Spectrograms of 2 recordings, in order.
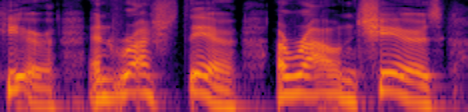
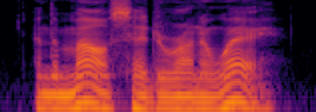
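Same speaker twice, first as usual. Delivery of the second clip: ordinary delivery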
